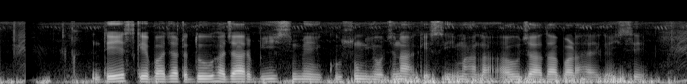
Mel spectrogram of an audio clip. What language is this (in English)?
Chhattisgarhi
